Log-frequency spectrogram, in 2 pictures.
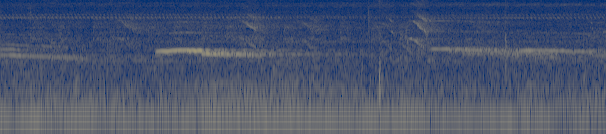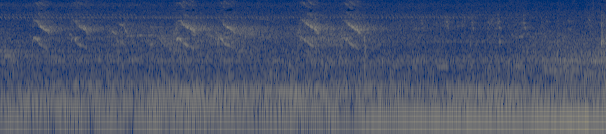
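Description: Wild birds calling: a drawn-out whistle repeated three times in the first few seconds, then a quick run of short, high, falling chirps, over a steady low hum.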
